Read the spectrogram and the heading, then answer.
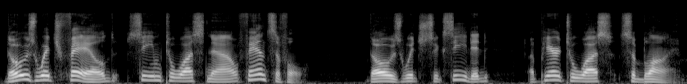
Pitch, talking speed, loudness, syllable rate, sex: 150 Hz, 130 wpm, -18 LUFS, 4.4 syllables/s, male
